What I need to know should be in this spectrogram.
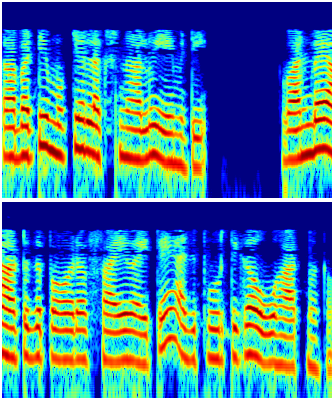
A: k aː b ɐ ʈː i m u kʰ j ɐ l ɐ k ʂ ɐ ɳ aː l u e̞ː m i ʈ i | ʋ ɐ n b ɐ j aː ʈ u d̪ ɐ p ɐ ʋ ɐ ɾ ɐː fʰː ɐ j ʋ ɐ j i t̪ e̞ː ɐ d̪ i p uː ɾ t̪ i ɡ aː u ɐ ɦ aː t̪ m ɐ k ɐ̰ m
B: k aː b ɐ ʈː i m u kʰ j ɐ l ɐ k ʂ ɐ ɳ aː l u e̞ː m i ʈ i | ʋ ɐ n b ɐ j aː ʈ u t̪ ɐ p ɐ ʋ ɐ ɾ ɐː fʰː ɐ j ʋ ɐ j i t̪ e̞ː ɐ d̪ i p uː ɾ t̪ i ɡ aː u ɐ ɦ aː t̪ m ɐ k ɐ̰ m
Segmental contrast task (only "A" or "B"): A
